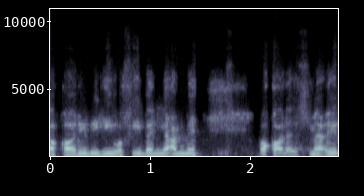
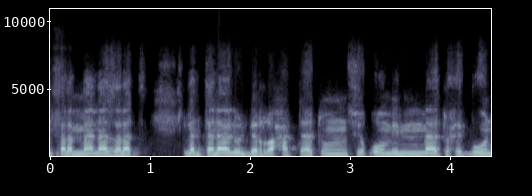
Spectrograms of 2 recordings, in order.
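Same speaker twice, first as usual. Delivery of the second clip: normal talking voice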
